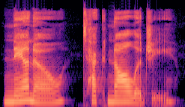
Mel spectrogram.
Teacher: Correct pronunciation: nanotechnology. 7 syllables with the stress on the fifth.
